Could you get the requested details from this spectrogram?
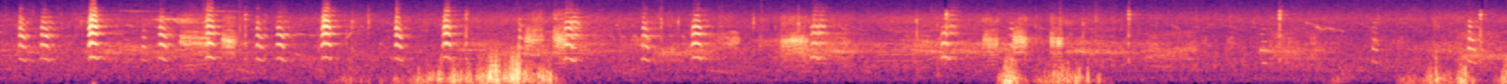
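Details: Fighting coots filmed from the Zeiss Hide at WWT Slimbridge near noon in mid April, misty weather, handheld camcorder; clipped, bright honk-like notes repeated about once a second, overlapping in places, with bursts of low rumbling noise.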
